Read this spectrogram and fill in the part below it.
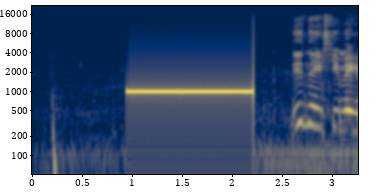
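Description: A steady electronic test tone beeps.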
